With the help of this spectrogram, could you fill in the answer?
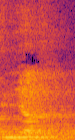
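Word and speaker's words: σινιάζω: Cribler là, le mot grec pour cribler c'est synéazo. Pour écrire, c'est seulement signazo. Comme je prononce en lingala, en français, signazo.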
